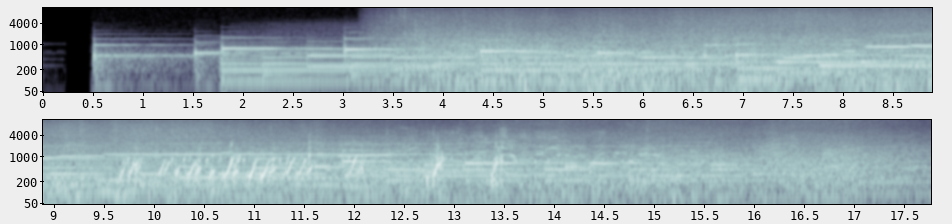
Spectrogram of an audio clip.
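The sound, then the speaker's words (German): A steady rushing wash of water, like surf or waves, swells in after a few seconds and continues throughout, mixed with melodic music tones playing over it. “Heute geht es um das Thema, habt ihr es schon am Intro erkannt? Wasser, genau.”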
